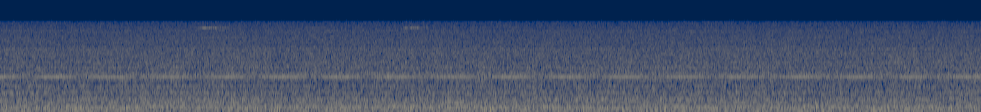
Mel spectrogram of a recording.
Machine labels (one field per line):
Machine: fan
